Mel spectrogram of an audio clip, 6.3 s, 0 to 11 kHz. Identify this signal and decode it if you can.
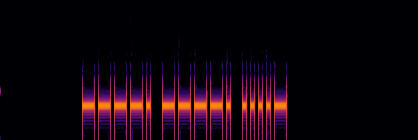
Morse code, heard as a keyed tone, about 20 wpm, 700 Hz. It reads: 994
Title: Numbers - 3-Digit 20wpm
